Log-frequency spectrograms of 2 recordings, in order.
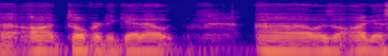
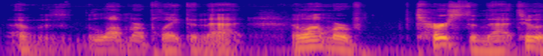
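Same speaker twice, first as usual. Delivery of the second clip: ordinary delivery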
